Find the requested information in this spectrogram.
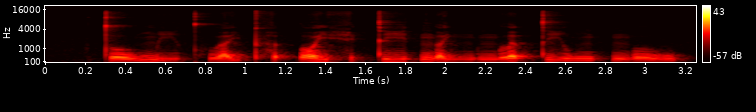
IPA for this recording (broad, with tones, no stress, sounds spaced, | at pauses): t̪ o˨˥ w m iː˨˥ kʷʰ aː˨˩ j pʰ ɐ˨˥ t̚ ɔː˥ j h ɪ˥ k̚ t̪ iː˥ t̚ ŋ ɐ˨ j ŋ ʊ˨ ŋ l ɐ˥ t̚ t̪ iː˧ w ŋ ɪ˧ k̚ ŋ o˨˥ w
